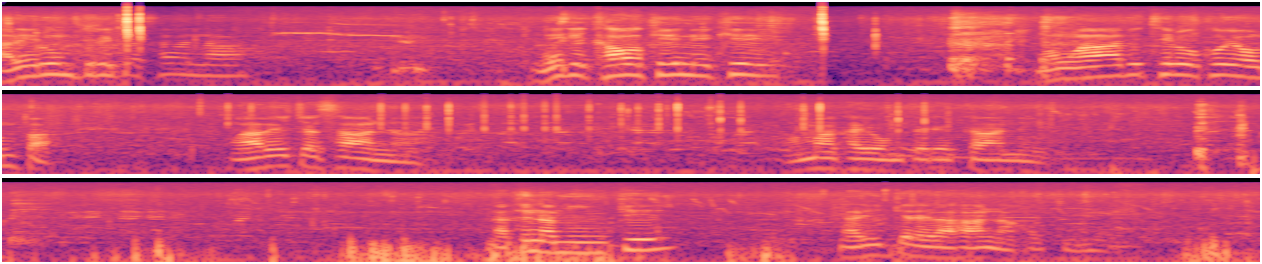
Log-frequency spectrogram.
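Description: An elderly man speaks with animation outdoors, in short bursts with pauses.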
